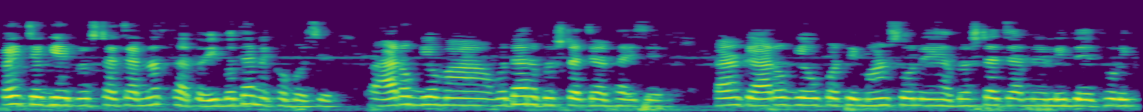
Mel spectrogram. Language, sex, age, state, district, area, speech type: Gujarati, female, 60+, Gujarat, Junagadh, rural, spontaneous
